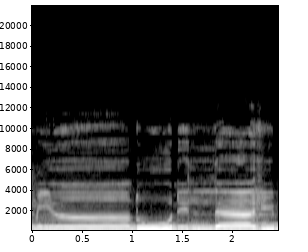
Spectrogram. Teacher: جلالت اللہ عز و جل کے لام سے پہلے حرف کے نیچے زیر ہے تو اس لیے اس لام کو پر یعنی موٹا نہیں پڑھیں گے بلکہ باریک پڑھیں گے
